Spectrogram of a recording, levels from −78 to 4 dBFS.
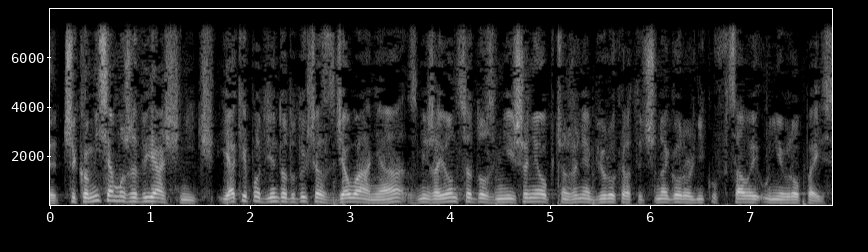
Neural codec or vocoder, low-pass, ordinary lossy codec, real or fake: none; 7.2 kHz; none; real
